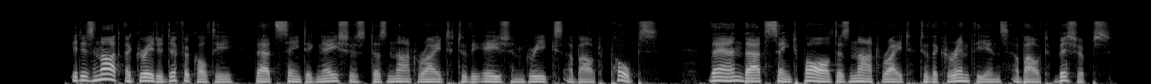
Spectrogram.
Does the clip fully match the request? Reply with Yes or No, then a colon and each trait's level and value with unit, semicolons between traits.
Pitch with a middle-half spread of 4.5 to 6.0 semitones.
No: average, 3.8 semitones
